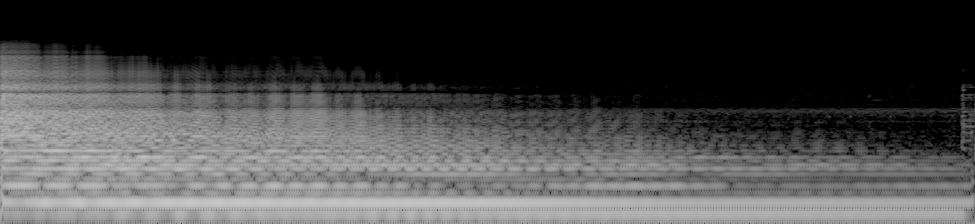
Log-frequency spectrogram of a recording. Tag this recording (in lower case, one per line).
guitar
musical instrument
plucked string instrument
music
